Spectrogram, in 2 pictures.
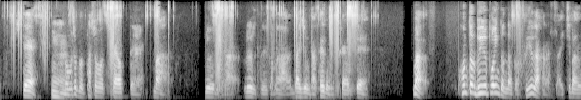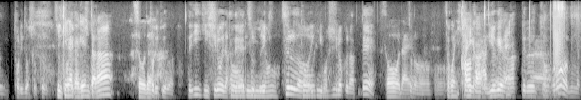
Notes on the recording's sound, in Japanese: ノイズが多くお聞き苦しい事お詫びします。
